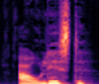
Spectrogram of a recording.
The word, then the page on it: afliste: ˈɑwˌlesdə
